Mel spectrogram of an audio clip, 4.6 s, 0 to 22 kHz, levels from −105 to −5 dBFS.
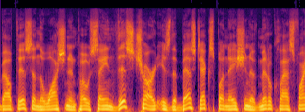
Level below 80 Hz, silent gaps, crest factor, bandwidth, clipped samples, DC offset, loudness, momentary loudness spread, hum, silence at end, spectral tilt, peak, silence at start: -40 dBFS; none; 14 dB; 14 kHz; under 0.1%; under 0.1%; -17 LUFS; 3 LU; none; 0 s; -5 dB/octave; -2 dBFS; 0 s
